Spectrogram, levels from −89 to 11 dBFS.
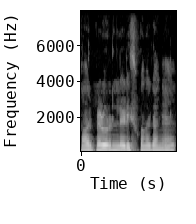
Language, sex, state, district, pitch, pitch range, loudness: Tamil, male, Tamil Nadu, Nilgiris, 140 Hz, 135-150 Hz, -15 LUFS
